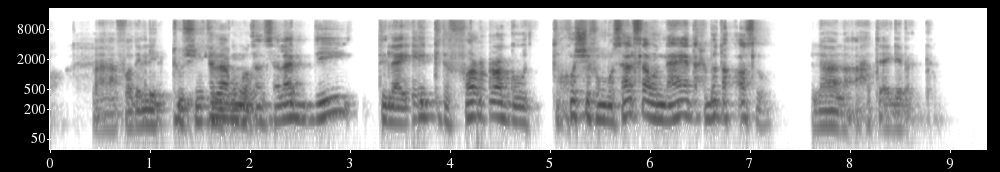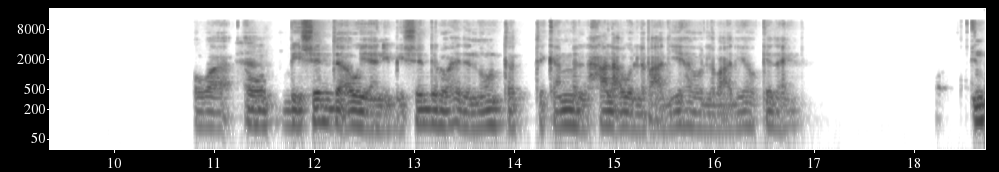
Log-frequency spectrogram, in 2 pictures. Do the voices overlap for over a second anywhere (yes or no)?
yes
